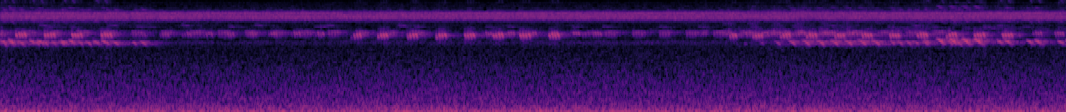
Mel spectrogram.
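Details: Insects singing in autumn next to ripening rice, bursts of beaded chirping that pause and resume, overlapping trills slightly lower in pitch, and an unbroken thin shrill tone sitting higher, with quiet low ambient rumble.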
